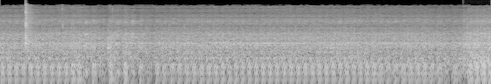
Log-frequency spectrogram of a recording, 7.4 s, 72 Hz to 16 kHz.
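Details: Suzuki DR650 single after replacing the leaking rubber seal in the fuel cock (had run rough), started with a bit of choke: steady single-cylinder thump about three beats a second, even and unbroken, slight rise at end; healthy settled idle.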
